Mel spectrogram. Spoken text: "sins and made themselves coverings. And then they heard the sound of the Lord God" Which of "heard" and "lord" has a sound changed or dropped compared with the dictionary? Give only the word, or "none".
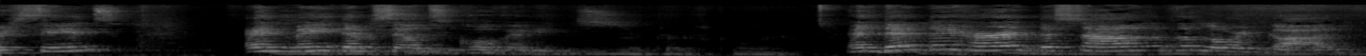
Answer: none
